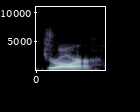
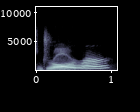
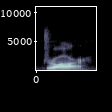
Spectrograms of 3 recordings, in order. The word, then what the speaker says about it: drawer: so repeat after me drawer a lot of times people want to say two syllables drawer it's just one syllable drawer so imagine that it's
